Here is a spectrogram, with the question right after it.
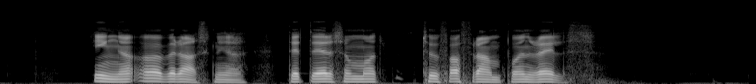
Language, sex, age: Swedish, male, 49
